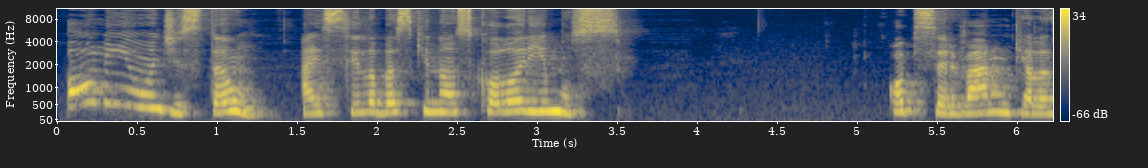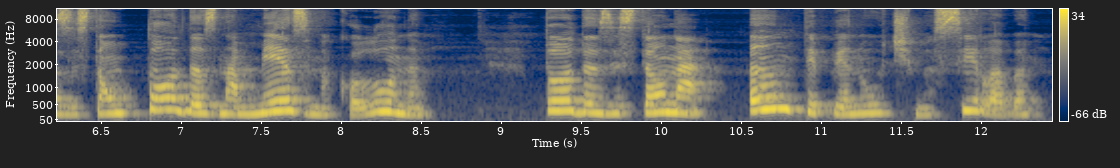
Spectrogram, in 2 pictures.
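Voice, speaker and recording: A middle-aged woman with a Brazilian Portuguese accent, teaching a primary school lesson and splitting words slowly and clearly into syllables. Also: high voice. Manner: slow, clear syllable-by-syllable explanation.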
